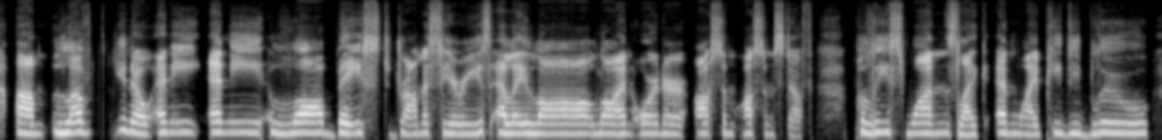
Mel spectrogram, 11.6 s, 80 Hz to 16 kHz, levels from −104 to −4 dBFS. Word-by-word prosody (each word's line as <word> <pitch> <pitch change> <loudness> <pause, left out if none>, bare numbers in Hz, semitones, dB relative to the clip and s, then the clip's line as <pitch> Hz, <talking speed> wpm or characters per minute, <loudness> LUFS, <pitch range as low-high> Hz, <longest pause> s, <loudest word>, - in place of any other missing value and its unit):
um, 215 -3 +5
love, 230 0 +3 0.2
you 280 +1 -5
know, 215 -4 +3
any 235 -1 -1
any 235 -1 +3
law-based 225 -3 +2
drama 210 +1 -1
series, 215 +1 -3
LA 220 -1 +4
Law, 210 0 +2
Law& 210 0 +2
Order, 215 -2 -3
awesome, 220 0 -2
awesome 215 -2 -3
stuff, 170 -3 -7 0.5
police 240 0 -2
ones, 225 -1 0
like, 190 -2 -1
NYPD 215 -1 -2
Blue 225 0 -3
220 Hz, 110 wpm, -24 LUFS, 210-230 Hz, 0.5 s, um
